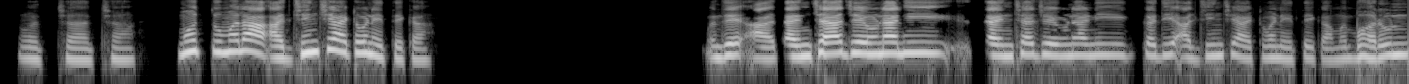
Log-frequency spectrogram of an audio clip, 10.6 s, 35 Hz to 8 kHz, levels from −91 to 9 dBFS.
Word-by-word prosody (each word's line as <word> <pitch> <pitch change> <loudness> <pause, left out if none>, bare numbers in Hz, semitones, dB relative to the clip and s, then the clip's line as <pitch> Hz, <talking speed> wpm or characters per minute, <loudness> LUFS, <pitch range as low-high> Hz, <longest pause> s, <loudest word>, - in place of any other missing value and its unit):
अच्छा, 185 -1 -11
अच्छा. 175 +1 -11 0.4
मग 290 +2 +5
तुम्हाला 290 +2 +3 0.2
आजींची 270 - +3
आठवण 270 -4 +2
येते 200 -4 -5
का? 170 -1 -11 2.1
म्हणजे 225 +4 0
आ 195 -4 -3
त्यांच्या 220 +5 +4
जेवणानी 260 0 +2
त्यांच्या 230 +1 0
जेवणानी 235 0 -3
कधी 230 +1 -5
आजींची 225 +3 -7
आठवण 200 0 -8
येते 185 +1 -11
का? 175 -1 -14
मग 190 +2 -11
भरून 220 +3 -1
230 Hz, 120 wpm, -17 LUFS, 195-255 Hz, 2.1 s, मग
